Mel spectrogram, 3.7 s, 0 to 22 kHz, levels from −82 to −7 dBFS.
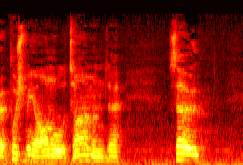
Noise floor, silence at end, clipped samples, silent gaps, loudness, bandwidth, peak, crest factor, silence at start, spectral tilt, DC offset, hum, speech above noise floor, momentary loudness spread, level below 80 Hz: -43 dBFS; 0 s; under 0.1%; none; -21 LUFS; 15.5 kHz; -8 dBFS; 14 dB; 0 s; -5 dB/octave; under 0.1%; none; 22 dB; 10 LU; -44 dBFS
